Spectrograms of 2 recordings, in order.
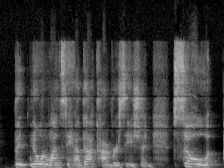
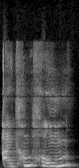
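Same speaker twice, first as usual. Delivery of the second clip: real tears rising, higher voice; close to crying; 6 semitones higher than usual. Real, not acted. Podcast guest telling her family's mold story, close to crying. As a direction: choke up as the tears come. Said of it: "didn't think I was gonna cry".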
